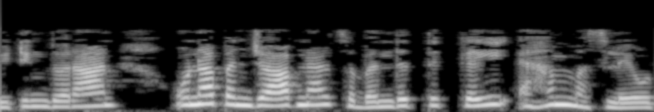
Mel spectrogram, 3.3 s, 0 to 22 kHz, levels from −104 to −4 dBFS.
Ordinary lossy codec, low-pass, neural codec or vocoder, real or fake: none; 7.2 kHz; none; real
